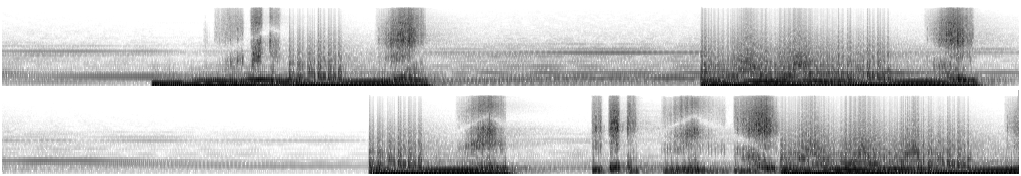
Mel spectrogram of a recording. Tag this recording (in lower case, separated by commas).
electronic music, music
